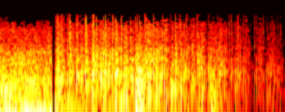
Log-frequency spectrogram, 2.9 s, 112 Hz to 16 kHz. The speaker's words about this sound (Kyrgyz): Негизи ушундай атышуулар коштолгон инсценировка менен кошо ошол ЭСКР антитеррор 2018 машыгууларынын алкагында Балыкчы шаарында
